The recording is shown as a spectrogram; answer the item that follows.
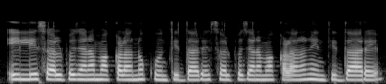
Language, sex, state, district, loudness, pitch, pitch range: Kannada, female, Karnataka, Bidar, -15 LUFS, 220 Hz, 215-230 Hz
